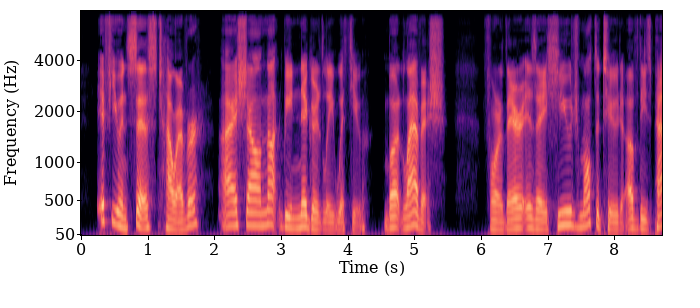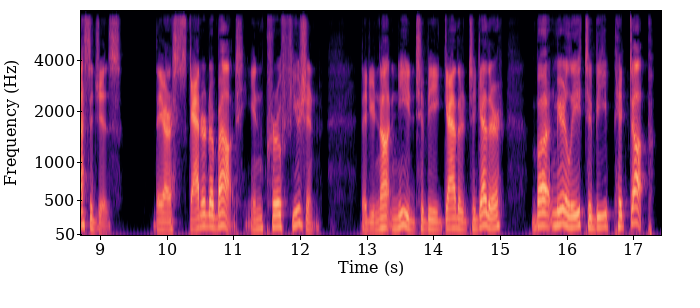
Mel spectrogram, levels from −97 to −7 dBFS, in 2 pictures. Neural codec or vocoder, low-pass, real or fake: none; 7.2 kHz; real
